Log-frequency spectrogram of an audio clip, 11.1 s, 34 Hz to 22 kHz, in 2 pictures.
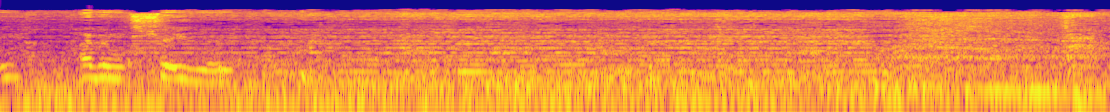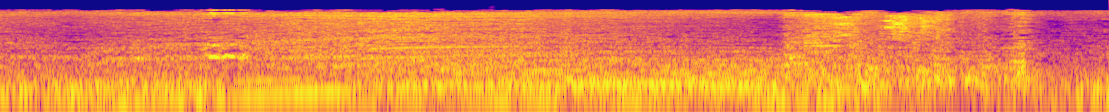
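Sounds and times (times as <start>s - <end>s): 
speech: 0.1s - 1.7s
car engine revving while the car is being parked: 0.6s - 11.0s.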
